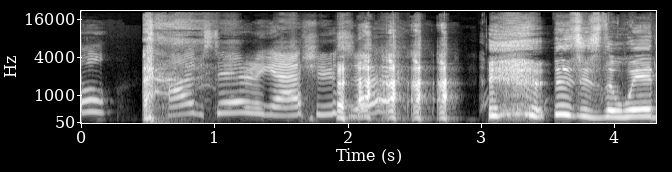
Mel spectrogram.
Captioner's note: laughs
